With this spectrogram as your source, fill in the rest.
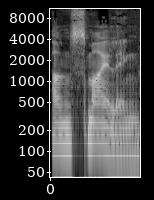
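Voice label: "unsmiling", British English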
